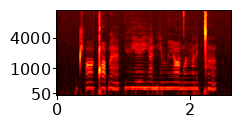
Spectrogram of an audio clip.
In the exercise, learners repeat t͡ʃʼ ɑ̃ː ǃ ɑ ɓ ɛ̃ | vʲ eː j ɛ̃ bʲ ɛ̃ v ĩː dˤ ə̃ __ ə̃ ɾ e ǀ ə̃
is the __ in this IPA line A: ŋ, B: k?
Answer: A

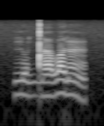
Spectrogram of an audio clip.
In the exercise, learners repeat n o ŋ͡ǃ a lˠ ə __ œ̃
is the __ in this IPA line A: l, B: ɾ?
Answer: B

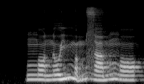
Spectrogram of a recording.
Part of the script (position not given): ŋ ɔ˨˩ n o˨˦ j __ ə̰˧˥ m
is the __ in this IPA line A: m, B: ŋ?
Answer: A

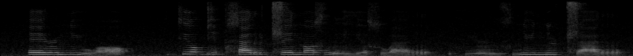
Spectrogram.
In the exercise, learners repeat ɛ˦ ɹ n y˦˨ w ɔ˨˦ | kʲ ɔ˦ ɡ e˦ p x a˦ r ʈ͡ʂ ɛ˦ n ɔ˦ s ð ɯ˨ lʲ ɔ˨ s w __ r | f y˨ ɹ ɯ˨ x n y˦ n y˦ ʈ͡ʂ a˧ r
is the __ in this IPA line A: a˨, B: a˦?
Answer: A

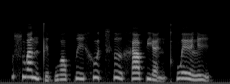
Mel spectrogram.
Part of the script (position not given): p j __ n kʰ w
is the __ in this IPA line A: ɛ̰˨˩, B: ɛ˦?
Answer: A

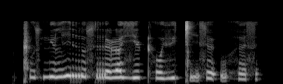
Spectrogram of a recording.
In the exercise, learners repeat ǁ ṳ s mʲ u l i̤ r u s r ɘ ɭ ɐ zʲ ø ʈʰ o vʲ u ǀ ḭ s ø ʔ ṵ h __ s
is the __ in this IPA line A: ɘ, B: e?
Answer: A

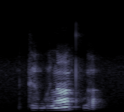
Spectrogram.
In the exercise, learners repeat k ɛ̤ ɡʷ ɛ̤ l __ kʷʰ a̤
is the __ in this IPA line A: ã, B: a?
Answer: A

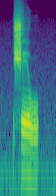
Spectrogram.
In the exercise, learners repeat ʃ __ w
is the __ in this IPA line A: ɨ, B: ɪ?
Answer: B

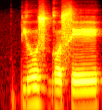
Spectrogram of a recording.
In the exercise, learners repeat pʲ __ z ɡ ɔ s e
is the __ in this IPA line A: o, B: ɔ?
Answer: A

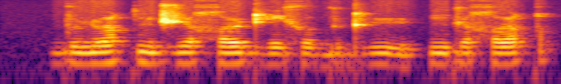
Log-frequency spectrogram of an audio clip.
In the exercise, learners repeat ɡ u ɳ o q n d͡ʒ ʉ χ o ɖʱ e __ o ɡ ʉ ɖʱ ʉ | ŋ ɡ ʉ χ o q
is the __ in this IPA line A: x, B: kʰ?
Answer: A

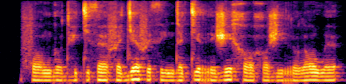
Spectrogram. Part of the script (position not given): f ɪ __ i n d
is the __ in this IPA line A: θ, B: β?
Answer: A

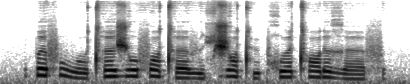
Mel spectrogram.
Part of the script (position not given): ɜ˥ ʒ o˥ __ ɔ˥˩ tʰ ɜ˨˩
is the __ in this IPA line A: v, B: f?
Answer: B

